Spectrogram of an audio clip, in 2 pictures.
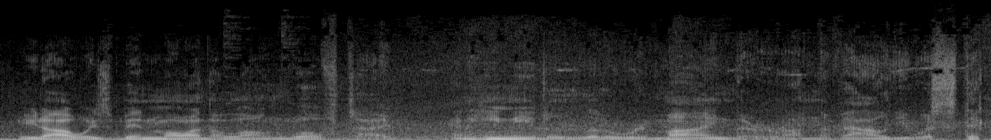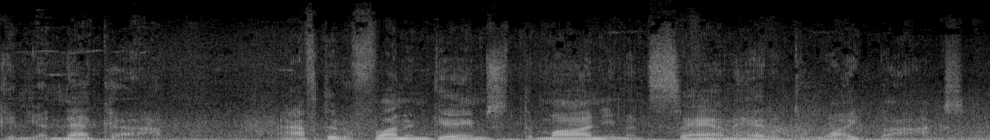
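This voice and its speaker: Very deep-voiced male veteran narrator. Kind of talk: scripted dramatic game narration. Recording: clear noise under the voice.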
